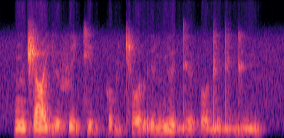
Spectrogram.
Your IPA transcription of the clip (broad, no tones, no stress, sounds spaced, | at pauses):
n d͡ʒ ɑ j ø f e c e ɡ k ɔ ɡ cʰ ɔ r ø ɲ ø d ø ɠ ɔ d e d e ɡ y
